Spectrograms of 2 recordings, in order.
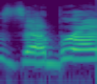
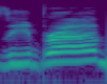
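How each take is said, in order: First: It is said in a South African way. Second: It is said in an American way. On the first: It picks up a friend's way of speaking. "I have friends who are South African, and I swear I catch myself saying zebra" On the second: It shows the influence of American speech. "this is where the influence of Americans"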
